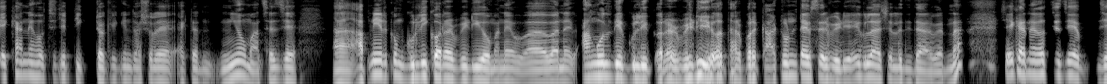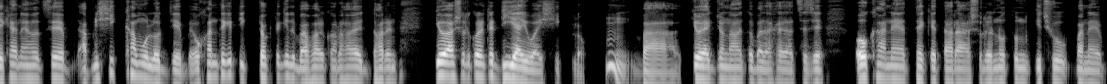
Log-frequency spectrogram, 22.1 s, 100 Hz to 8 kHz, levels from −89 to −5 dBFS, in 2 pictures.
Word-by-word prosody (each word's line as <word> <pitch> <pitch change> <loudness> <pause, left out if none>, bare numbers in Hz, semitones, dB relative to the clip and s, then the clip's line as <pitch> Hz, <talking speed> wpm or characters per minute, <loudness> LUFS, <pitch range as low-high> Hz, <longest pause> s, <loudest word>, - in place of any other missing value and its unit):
সেখানে 155 +2 -3
হচ্ছে 135 -1 -9
যে - - -3
TikTok 125 0 -4
এ - - -10
কিন্তু 120 -1 -8
আসলে 120 +1 -3 0.2
একটা 110 +3 -7
নি - - -11 0.2
নিয়ম 155 0 +1
আছে 120 - -6
যে 120 - +2 0.4
অ্যা 105 - +2 0.2
আপনি 165 - -4
এরকম 160 0 0
গুলি 140 +3 +4
করার 135 -3 +7
ভিডিও 120 -1 +3
মানে 115 0 -3
ওয়া 100 +2 -3 0.2
মানে 115 0 0 0.2
আঙ্গুল 150 +1 +6
দিয়ে 145 -3 +6
গুলি 130 0 +5
করার 115 - +3
ভিডিও, 140 +1 +7 0.2
তারপরে 130 +3 +1
কার্টুন 140 +6 0
টাইপস 145 -2 +5
এর 125 - +4
ভিডিও 120 +1 +1
এগুলো 145 0 +2
আসলে 120 -1 -4
দিতে 105 +1 -3
পারবেন 95 +1 -5
না। - - +2 0.4
সেখানে 165 0 +3
হচ্ছে 165 0 -3
যে 160 - +3 0.3
যেখানে 135 +1 -1
হচ্ছে 130 +2 -4 0.3
আপনি 130 - -4
শিক্ষামূলক 145 -9 -1
যে 100 - 0
ব্যা 100 - -6
ওখান 150 -1 -2
থেকে 165 0 0
TikTok 140 +1 -1
টা - - -6 0.2
ব্যবহার 120 +2 0
করা 120 +1 -6
হয়, 125 -1 0
ধরেন 120 0 -2 0.4
কেউ 160 - +10
আসলে 150 0 -5
কোন 150 - +6
একটা 160 -1 0
DIY 115 -8 +5
শিখলো, - - -15 0.3
হুম? - - 0 0.2
বা 95 -1 +2 0.4
কেউ 135 - +6
একজন 125 +2 -5
হয়তোবা 115 -1 -4
দেখা 110 +1 -6
যাচ্ছে 100 +1 -8
যে 110 - +1 0.4
ওখানে 135 -2 +2 0.2
থেকে 120 -1 -1
তারা 110 0 0
আসলে 115 +1 -4
নতুন 115 +1 -4
কিছু 115 0 -5 0.2
মানে, 105 -2 -2
125 Hz, 200 wpm, -26 LUFS, 115-145 Hz, 0.4 s, কেউ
